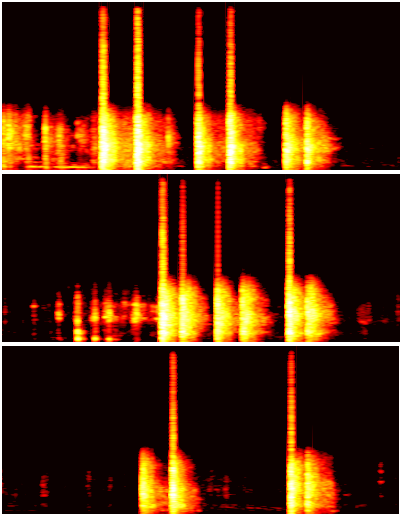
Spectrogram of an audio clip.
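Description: Pistol shots crack in quick bursts, echoing outdoors.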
